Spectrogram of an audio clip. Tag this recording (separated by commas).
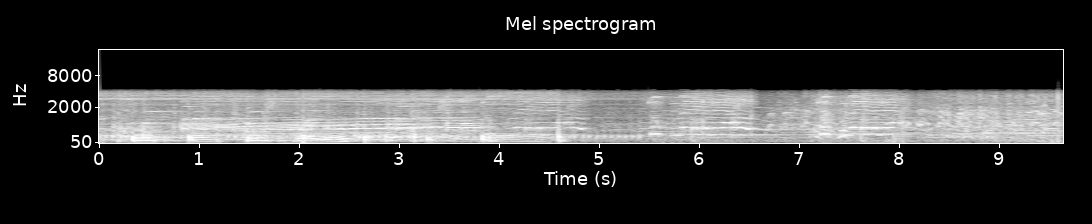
Music, Percussion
